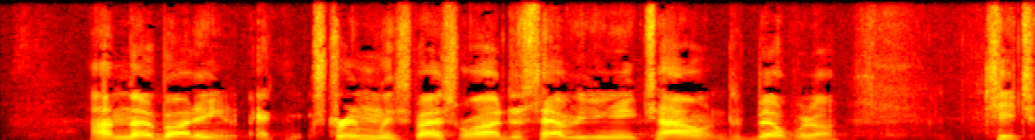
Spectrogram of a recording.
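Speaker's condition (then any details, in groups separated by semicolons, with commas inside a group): Cerebral palsy; diagnosed at early age, more than 30 operations, uses wheelchair; age 46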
